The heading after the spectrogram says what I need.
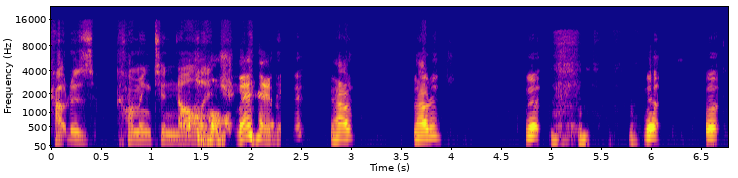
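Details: Male speaker in a debate who says he stutters; stuttering.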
